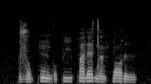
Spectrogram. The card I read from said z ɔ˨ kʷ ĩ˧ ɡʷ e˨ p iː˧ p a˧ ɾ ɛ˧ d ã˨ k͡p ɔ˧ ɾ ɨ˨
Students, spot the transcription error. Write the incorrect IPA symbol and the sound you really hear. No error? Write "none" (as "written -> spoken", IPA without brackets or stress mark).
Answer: none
